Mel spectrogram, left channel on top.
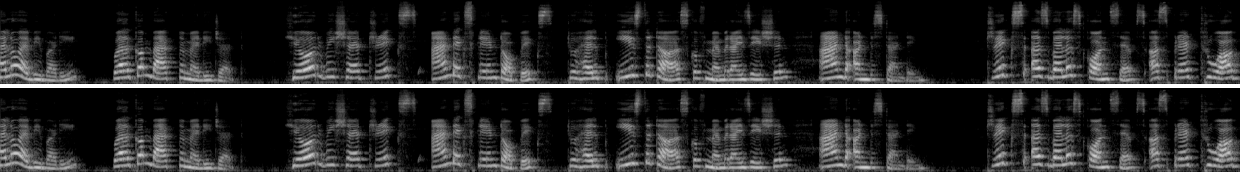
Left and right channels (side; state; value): both; identical; correlation 1.00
